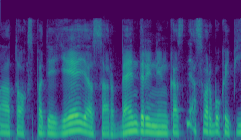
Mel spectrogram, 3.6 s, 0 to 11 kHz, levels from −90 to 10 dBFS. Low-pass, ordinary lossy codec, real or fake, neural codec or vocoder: 7.2 kHz; AAC, 64 kbps; real; none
